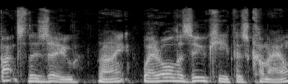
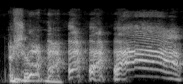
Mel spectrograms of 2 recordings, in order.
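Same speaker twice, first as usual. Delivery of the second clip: laughing; 12 semitones higher, much slower than usual. Real, not acted. [name] laughing while defending himself.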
